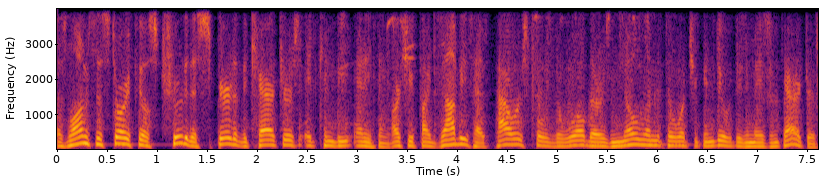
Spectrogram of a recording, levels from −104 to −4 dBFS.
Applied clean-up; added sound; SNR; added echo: neural mask model RNNoise.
